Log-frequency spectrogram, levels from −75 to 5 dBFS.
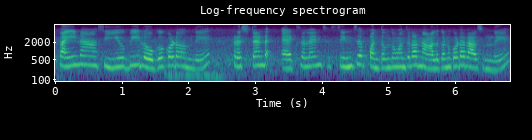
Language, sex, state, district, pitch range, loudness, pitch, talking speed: Telugu, female, Telangana, Hyderabad, 270-315 Hz, -19 LUFS, 290 Hz, 150 wpm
